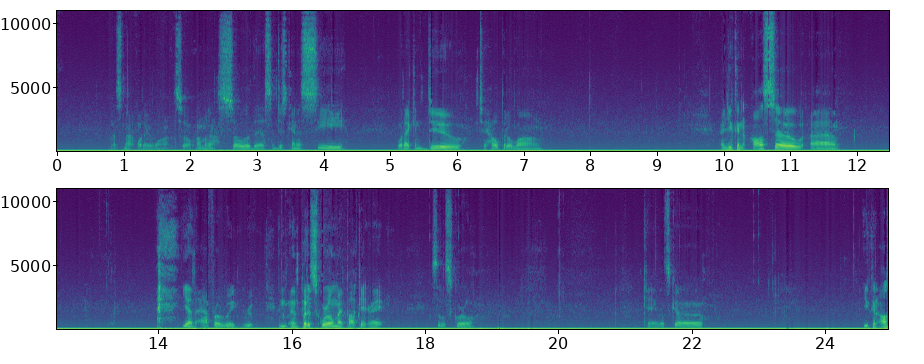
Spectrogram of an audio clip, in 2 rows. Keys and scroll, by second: 4.4 h, 6.2 s.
